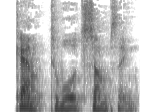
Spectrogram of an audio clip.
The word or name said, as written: count towards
